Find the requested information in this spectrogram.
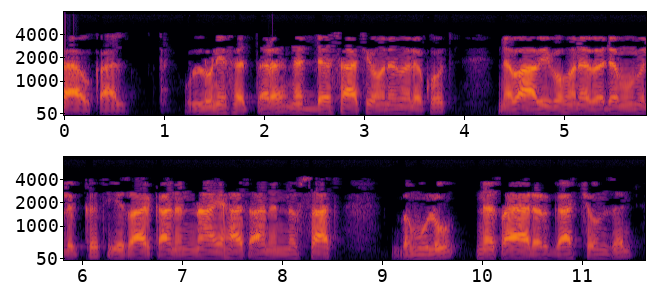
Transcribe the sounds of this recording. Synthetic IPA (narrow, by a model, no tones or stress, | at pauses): jawkʼal | hṵlːunjɛfət̪ʼːəɾənəd̪əsat̪jɛho̞nəmələkʰo̞t̪ | nəβaβiβəho̞nəβəd̪əmumɨlɨkːɨt̪jɛsʼaɾkʼanɨnːajɛɦat̪ʼanɨnːəfsat̪ | bəmulu | nəsʼajad̪əɾɡat͡ʃːɛwnzən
